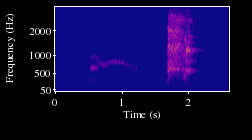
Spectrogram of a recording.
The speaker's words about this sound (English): Excuse me, you guys, that's my pup in the background.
